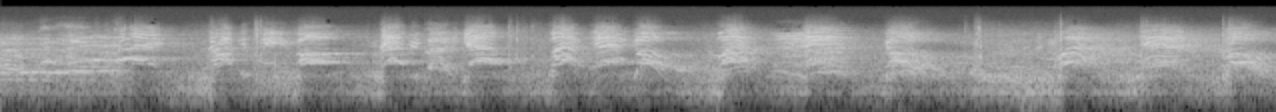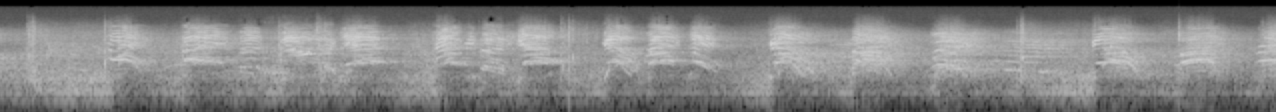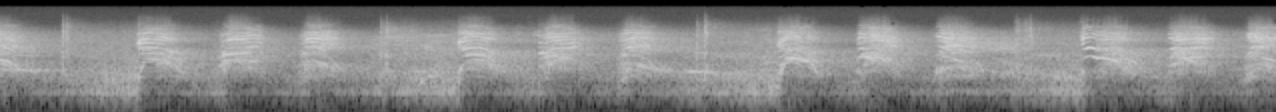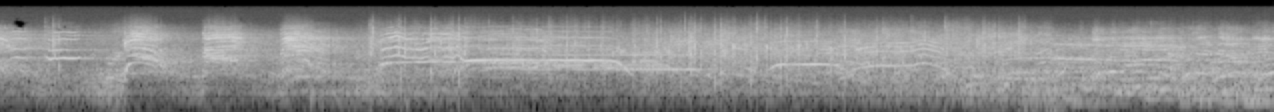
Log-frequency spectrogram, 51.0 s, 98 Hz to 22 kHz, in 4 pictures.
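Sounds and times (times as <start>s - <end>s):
cheerleaders chanting: 0.0s - 26.2s, 26.8s - 51.0s.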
